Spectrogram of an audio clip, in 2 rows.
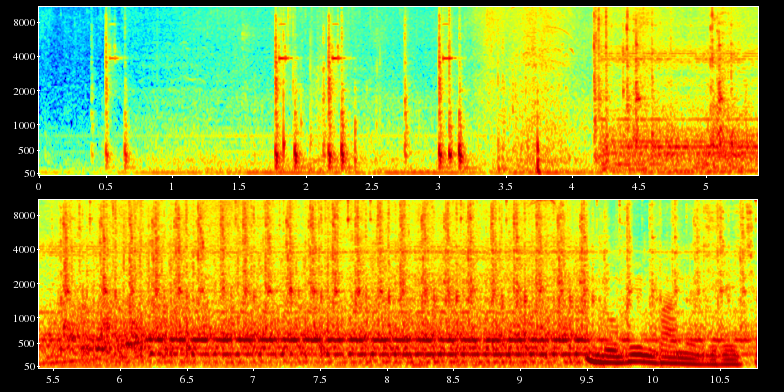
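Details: Singer Stylist 7258 (direct-import) sewing machine after repair of an E4 error (stopped mid-sewing), a misaligned lower-shaft gear, a sensor fault and a slipped timing belt; decorative pattern stitching is fast and even over a steady motor hum, with no knocks or binding. Normal.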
